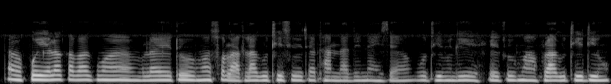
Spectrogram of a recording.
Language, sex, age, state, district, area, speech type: Assamese, female, 45-60, Assam, Majuli, urban, spontaneous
